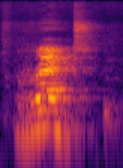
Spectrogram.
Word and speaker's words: read: your subject is plural books are red clear pronunciation is a bit different spellings are sam books are read by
